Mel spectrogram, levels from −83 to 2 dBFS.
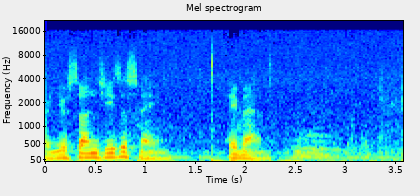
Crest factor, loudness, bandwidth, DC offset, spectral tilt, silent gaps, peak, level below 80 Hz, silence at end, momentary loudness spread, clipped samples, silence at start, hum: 20 dB; -24 LUFS; 17 kHz; under 0.1%; -6.5 dB/octave; none; -4 dBFS; -40 dBFS; 0 s; 18 LU; under 0.1%; 0 s; none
